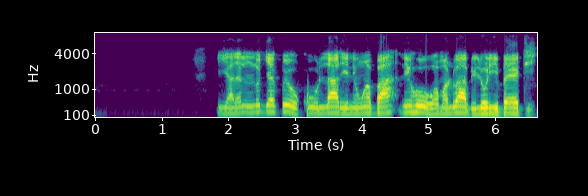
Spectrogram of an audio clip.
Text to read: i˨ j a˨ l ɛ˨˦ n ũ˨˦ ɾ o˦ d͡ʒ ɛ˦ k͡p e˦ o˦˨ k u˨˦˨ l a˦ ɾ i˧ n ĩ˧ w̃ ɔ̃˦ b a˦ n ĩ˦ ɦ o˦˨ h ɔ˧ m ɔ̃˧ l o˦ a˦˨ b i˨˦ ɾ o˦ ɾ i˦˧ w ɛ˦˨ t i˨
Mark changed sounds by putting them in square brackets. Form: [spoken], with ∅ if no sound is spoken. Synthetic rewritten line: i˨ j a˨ l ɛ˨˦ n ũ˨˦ [l] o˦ d͡ʒ ɛ˦ k͡p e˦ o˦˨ k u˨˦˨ l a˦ ɾ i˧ n ĩ˧ w̃ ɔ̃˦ b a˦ n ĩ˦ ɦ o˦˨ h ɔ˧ m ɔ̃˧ l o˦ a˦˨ b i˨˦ [l] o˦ ɾ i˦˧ [b] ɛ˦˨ [d] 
